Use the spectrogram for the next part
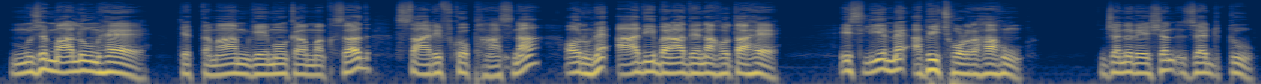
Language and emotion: Urdu, disgusted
